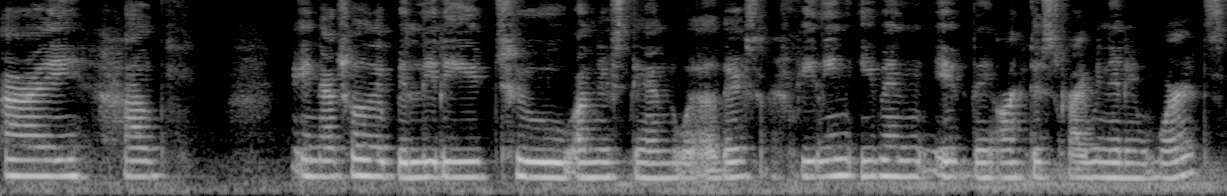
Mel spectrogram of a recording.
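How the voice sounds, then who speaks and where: In a Spanish accent, a woman with a dark, mellow, somewhat breathy voice speaks in a flat monotone, with audible room echo. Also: medium pitch for a woman. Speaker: counseling program applicant. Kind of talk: recorded application interview. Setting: self-recorded video. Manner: hesitant, with fillers.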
